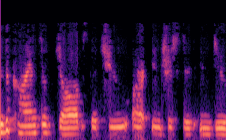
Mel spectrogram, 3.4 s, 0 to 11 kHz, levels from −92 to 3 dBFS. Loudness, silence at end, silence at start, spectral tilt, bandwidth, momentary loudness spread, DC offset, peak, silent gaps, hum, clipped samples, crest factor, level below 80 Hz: -22 LUFS; 0 s; 0 s; -9 dB/octave; 6 kHz; 9 LU; under 0.1%; -4 dBFS; none; none; under 0.1%; 18 dB; -54 dBFS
